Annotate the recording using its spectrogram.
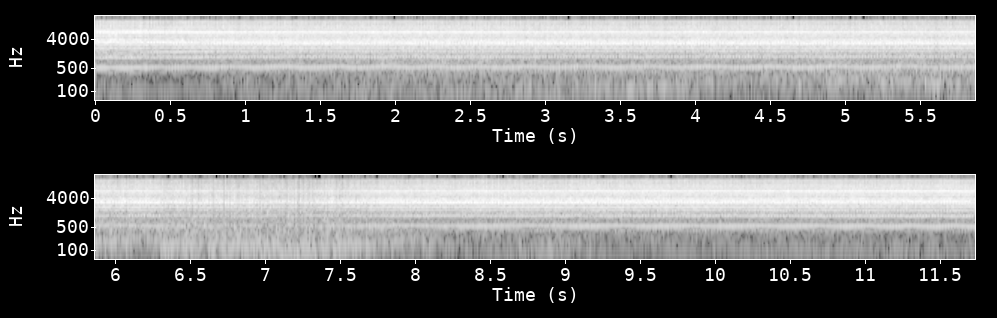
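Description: Drone propellers whine loudly and steadily close by.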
